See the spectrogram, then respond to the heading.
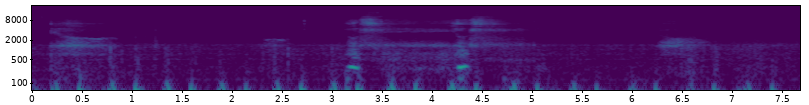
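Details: Normal heartbeat recorded during an ASMR stream with a 3Dio binaural microphone while hugging the listener; the speaker remarks her pulse is a bit fast. Soft, regular low thumps around 105 a minute with breathy rustling over them.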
